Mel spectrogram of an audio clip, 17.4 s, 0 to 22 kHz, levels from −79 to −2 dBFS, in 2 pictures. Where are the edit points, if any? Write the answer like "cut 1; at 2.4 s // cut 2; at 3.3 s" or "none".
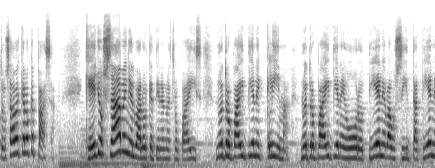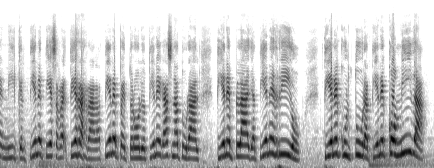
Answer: none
